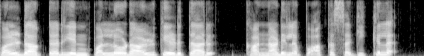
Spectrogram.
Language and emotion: Tamil, disgusted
